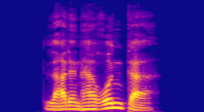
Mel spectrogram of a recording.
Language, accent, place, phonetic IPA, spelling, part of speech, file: German, Germany, Berlin, [ˌlaːdn̩ hɛˈʁʊntɐ], laden herunter, verb, De-laden herunter.ogg
- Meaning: inflection of herunterladen: 1. first/third-person plural present 2. first/third-person plural subjunctive I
